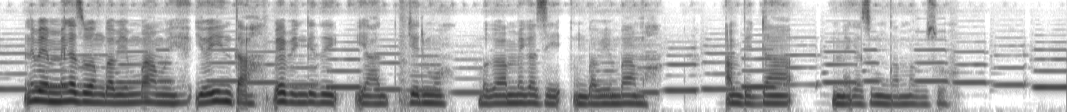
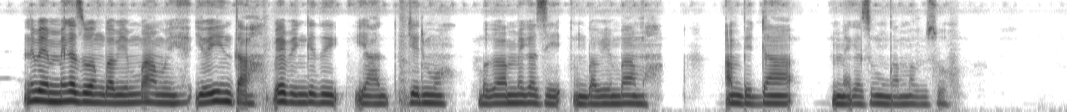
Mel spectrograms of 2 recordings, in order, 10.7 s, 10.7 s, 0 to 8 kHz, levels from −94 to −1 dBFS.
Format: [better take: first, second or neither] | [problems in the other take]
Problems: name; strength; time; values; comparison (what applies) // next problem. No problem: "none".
second | background sound (Wind instrument, woodwind instrument); 11 dB below the speech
